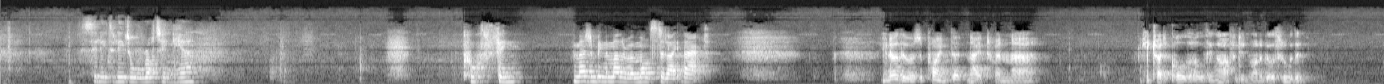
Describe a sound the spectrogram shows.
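A man speaks in a low, weary voice.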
